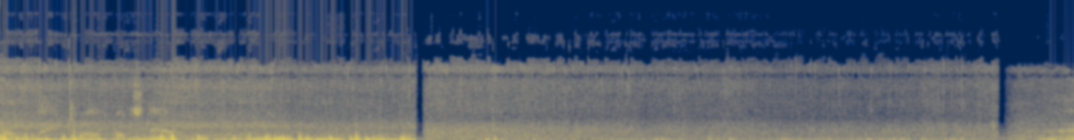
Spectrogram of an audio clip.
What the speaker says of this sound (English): The wind is slowly building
